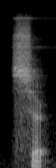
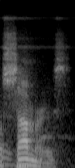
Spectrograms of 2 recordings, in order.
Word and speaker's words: Summers: Um Sur uh you'll have to correct my pronunciation on that. Oh, Summers. Summers.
